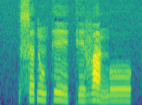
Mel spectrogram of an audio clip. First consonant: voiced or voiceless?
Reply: voiceless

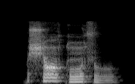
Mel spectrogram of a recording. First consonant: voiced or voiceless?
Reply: voiceless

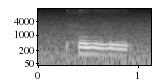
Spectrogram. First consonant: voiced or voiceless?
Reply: voiceless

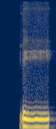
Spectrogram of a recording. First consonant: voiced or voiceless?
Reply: voiced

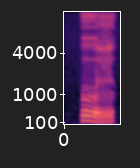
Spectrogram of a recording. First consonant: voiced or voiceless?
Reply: voiced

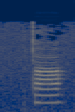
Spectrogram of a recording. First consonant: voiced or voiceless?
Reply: voiceless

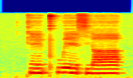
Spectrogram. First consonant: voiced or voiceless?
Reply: voiceless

